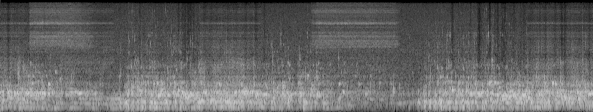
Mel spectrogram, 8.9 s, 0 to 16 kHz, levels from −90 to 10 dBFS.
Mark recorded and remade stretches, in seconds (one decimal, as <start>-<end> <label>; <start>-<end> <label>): 0.0-0.4 remade; 0.4-0.9 recorded; 0.9-1.7 remade; 1.7-3.0 recorded; 3.0-3.9 remade; 3.9-7.9 recorded; 7.9-8.9 remade

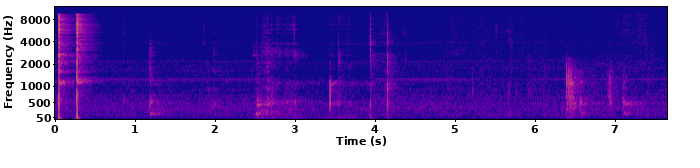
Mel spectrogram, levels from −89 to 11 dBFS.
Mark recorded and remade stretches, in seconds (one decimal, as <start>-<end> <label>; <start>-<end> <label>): 0.0-2.7 recorded; 2.7-4.0 remade; 4.0-7.7 recorded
